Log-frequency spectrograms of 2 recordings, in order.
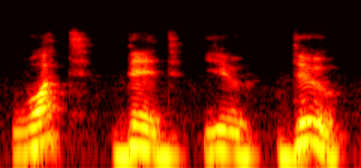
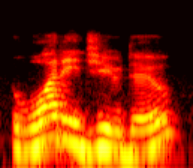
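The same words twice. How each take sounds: First: Each word is said separately and fully. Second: The words are run together and reduced. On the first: The speaker calls it wrong. "Ninguém fala assim" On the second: The speaker calls it right. "Parece com o primeiro"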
